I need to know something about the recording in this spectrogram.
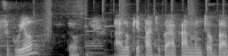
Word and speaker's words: Sguil: Part pertama adalah kita akan melakukan review menggunakan ini ya, SQL, bacanya Squil.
